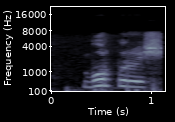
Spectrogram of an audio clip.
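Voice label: "бурпырысь", Komi, female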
